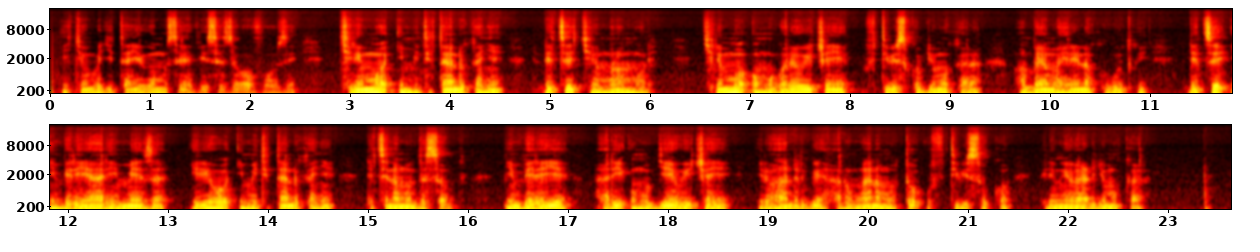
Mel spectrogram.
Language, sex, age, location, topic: Kinyarwanda, male, 18-24, Nyagatare, health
